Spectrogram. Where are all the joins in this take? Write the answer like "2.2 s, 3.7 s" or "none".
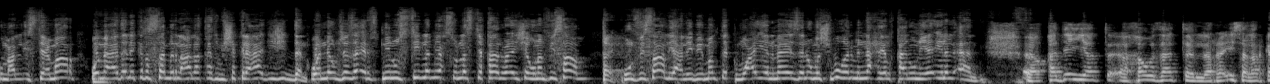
3.1 s, 9.8 s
